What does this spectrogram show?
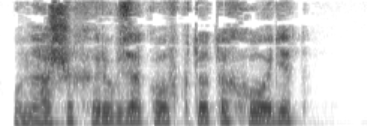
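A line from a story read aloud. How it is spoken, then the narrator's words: Alarmed monk's exclamation. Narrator (Russian): иеродиакон с тревогой в голосе воскликнул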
